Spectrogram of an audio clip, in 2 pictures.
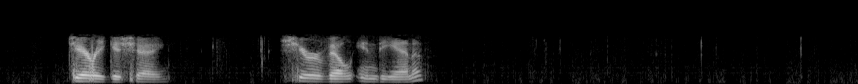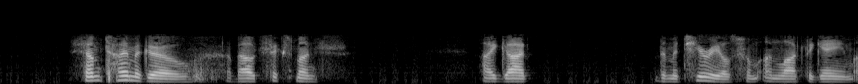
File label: Testimonial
